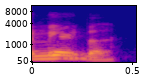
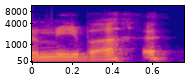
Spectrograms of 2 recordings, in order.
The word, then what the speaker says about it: Amiibo: Fucking lost my amiibo. I can't find my amiibos, man. What is it? How do you say it? Or how do you spell it? Amiibo. Shit. Amiibo. I called it an amoeba.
